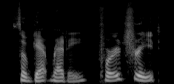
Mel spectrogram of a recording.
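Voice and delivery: ordinary talk, nothing marked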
